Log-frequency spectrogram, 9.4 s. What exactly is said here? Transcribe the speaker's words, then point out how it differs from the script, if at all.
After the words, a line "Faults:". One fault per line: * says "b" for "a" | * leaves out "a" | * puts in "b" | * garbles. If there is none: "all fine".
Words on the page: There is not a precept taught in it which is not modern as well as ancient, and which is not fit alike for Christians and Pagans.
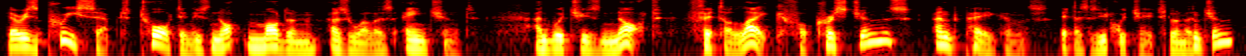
There is a precept taught in is not modern as well as ancient, and which is not fit alike for Christians and Pagans. [garbled]
Faults:
* leaves out "not"
* leaves out "it which"
* garbles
